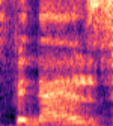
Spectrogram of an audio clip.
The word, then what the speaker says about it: Fiennes: Fiennes.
